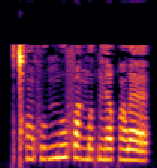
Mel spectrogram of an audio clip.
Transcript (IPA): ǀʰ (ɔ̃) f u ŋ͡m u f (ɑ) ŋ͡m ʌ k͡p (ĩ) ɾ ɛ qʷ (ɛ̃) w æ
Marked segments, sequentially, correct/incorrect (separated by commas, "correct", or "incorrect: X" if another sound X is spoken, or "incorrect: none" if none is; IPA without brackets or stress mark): correct, correct, correct, incorrect: æ̃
